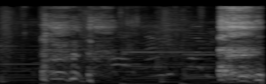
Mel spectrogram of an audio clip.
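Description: A song with a steady beat plays throughout. A person's voice is heard briefly about half a second in, and near the end comes a short, loud, harsh burst of breath from a person.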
